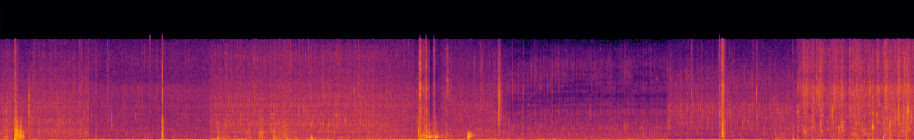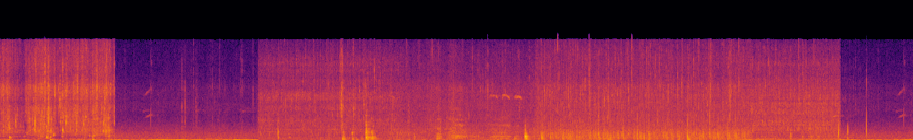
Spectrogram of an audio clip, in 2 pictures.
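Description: Kitchen sounds from several short takes with abrupt changes between them: knocks and handling of raw meat on a wooden board, and water pouring in a stream onto pieces of head and trotters in a pot.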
